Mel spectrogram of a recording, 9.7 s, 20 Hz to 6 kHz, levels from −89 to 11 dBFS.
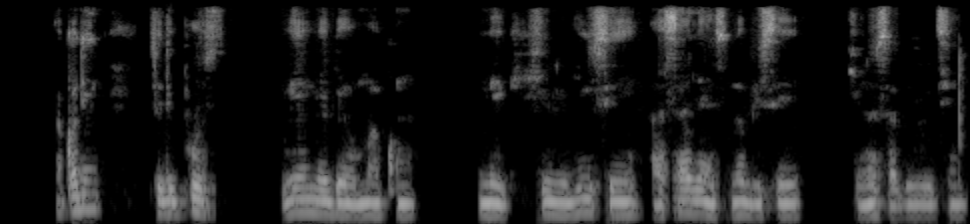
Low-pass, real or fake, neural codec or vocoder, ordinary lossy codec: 5.4 kHz; real; none; AAC, 32 kbps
